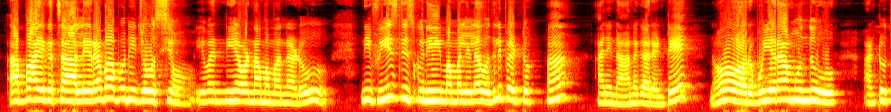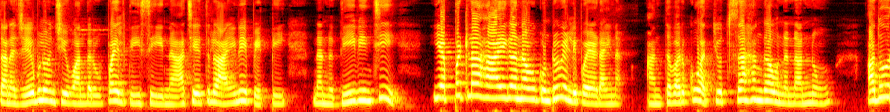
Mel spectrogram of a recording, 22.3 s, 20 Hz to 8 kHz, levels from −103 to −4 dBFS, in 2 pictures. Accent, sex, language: native, female, Telugu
